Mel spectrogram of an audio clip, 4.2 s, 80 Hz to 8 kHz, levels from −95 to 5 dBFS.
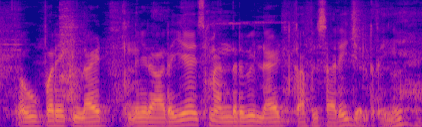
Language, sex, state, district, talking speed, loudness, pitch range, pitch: Hindi, male, Bihar, Saran, 225 wpm, -32 LUFS, 105-115 Hz, 110 Hz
